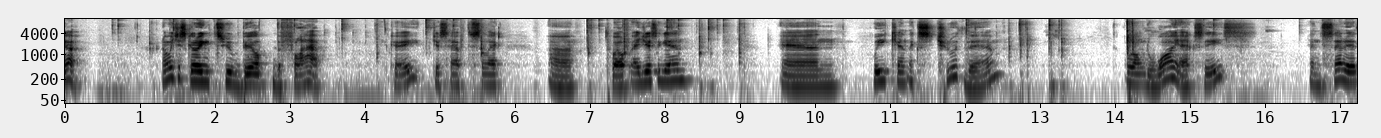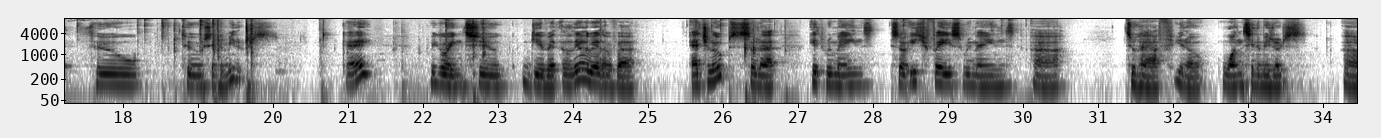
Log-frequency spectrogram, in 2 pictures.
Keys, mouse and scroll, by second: 0.5 click, 1.0-1.7 scroll down 3, 1.7 shift+middle click, 2.4-2.9 scroll up 2, 2.9 click, 3.4 middle click, 3.6 scroll up 1, 3.7 shift+middle click, 4.2-5.0 scroll down 3, 5.0 ctrl+click, 6.9 ctrl+click, 8.0 ctrl+click, 8.6 shift+click, 9.5-12.7 middle drag, 12.7 e, 18.1-21.1 drag, 22.6 ctrl+r, 26.6 scroll up 2, 28.2 click, 28.6 middle click, 28.9 scroll down 1, 29.6 click, 30.4-33.5 middle drag.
